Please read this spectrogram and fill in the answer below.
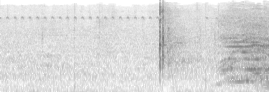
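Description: A bat hitting a pitched baseball: one sharp crack a little over a second in, over low crowd noise that starts to swell just after.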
